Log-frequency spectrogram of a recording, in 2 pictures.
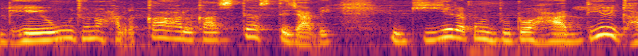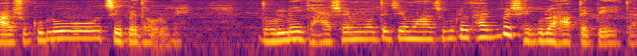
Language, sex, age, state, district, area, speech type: Bengali, female, 18-30, West Bengal, Dakshin Dinajpur, urban, spontaneous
